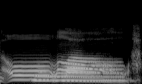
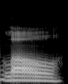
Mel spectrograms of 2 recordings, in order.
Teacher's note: The tongue is lower, right? So you go from a tongue tip L to a tongue back L. So So the first one's a light L and the second one's a dark L.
